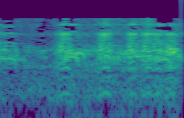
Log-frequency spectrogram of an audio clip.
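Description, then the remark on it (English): A flock of large birds honks and calls continuously, overlapping goose-like cries with no talking, steady and busy throughout, as the birds forage for leftover barley on farmers' fields. “The farmers are happy to have these sacred birds on their fields.”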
